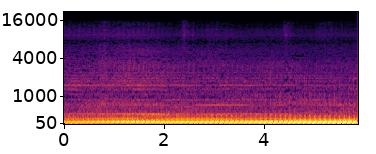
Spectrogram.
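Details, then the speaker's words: Forgotten barn-find Mercedes AMG at start-up with an uneven, lumpy, loping idle. It has a big lack of compression, blamed on head gasket failure and not on being cold or on condensation. "euh il y a un gros manque de compression VO cette voiture elle a un gros manque de compression déjà"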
